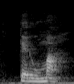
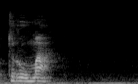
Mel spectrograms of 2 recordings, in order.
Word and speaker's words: Terumah: hoy vamos a estudiar se llama perú más o truman más bien sería la pronunciación más adecuada entre oyó y esto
